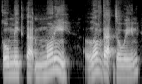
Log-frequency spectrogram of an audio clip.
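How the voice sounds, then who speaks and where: A woman hosting a live show with a stuffy, hoarse voice from a cold, chatting upbeat with viewers over a video call. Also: deep voice, slow, dark tone. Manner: chatty, upbeat, reads viewer comments aloud. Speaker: show host. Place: hotel or conference venue, traveling.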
